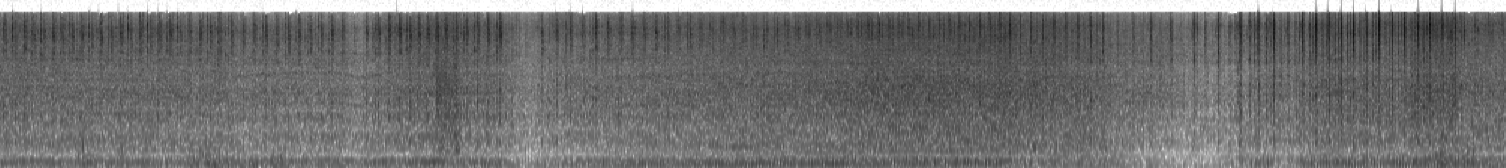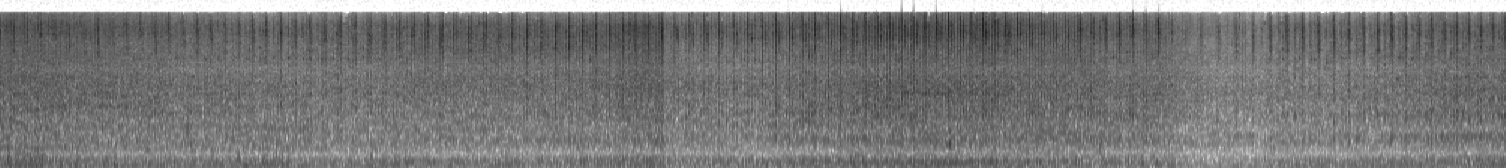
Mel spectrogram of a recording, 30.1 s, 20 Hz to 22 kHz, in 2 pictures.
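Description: Clark G500-Y55 LPG forklift engine running while the truck is driven, its speed rising and falling, with three brief drops in level.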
